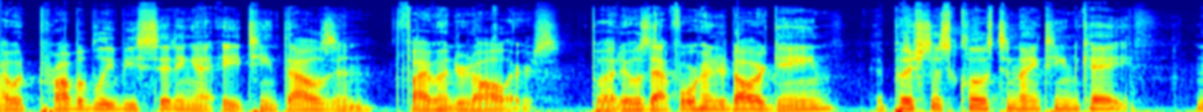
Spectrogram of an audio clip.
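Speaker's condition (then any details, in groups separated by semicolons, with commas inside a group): No condition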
